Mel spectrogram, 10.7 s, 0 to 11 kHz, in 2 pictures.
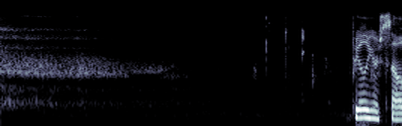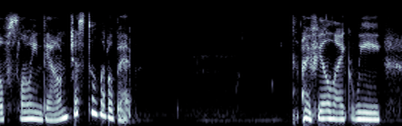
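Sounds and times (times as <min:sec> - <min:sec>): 
slow breath in through the nose and out through the mouth: 0:00.0 - 0:03.0, 0:07.8 - 0:08.8, 0:10.5 - 0:10.7
speech: 0:04.7 - 0:07.2, 0:09.4 - 0:10.7.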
